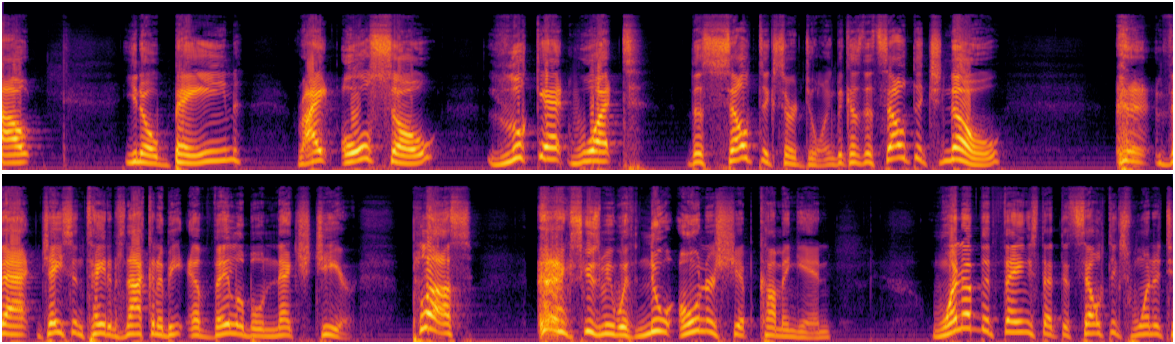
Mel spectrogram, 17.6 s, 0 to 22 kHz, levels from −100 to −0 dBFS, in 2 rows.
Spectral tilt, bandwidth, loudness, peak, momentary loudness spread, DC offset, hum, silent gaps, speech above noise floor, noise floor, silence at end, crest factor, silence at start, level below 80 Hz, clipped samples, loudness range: -4 dB/octave; 16 kHz; -18 LUFS; -4 dBFS; 13 LU; under 0.1%; none; none; 43 dB; -60 dBFS; 0 s; 14 dB; 0 s; -40 dBFS; under 0.1%; 3 LU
